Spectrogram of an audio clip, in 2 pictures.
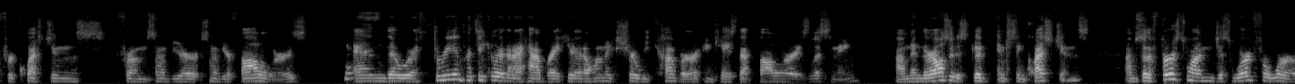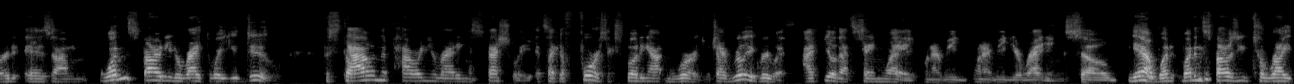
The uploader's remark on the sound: Instagram Live Interview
